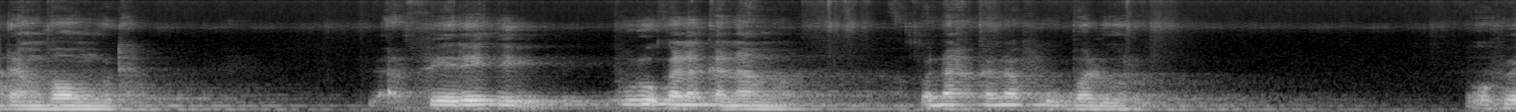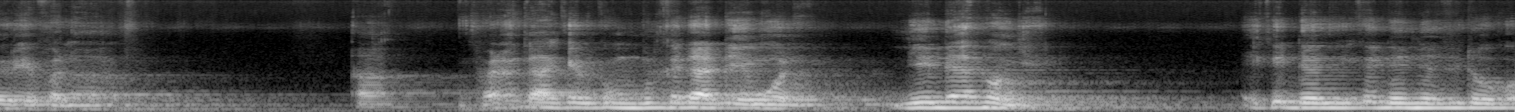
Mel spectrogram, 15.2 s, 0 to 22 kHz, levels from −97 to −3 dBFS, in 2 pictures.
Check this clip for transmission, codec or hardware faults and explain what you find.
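Nothing wrong can be heard anywhere in this speech recording.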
